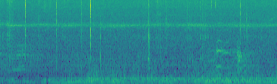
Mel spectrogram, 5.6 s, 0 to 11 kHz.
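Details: Honking from Canada geese at Springfield Lake, Churchville Park, Pennsylvania, 25 October 2015: a short burst of honks late in the recording, after a soft early call, set against loud low rumble, scattered sharp clicks and a constant high-pitched whine.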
